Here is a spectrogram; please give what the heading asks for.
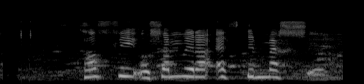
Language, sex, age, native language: Icelandic, male, 10, Icelandic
